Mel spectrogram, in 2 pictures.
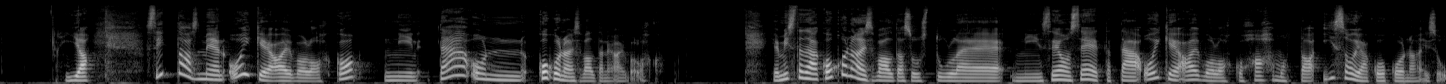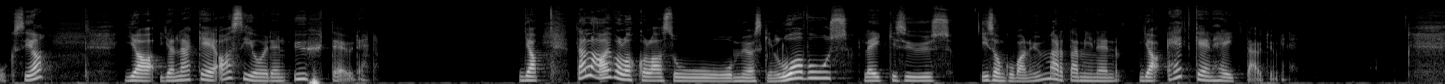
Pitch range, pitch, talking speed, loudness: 160-220 Hz, 180 Hz, 95 wpm, -24 LUFS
